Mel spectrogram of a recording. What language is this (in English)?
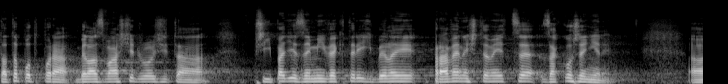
Czech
